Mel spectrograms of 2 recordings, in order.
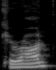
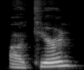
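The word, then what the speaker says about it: Kyron: How do you pronounce his first name? Kieran. Kieran.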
